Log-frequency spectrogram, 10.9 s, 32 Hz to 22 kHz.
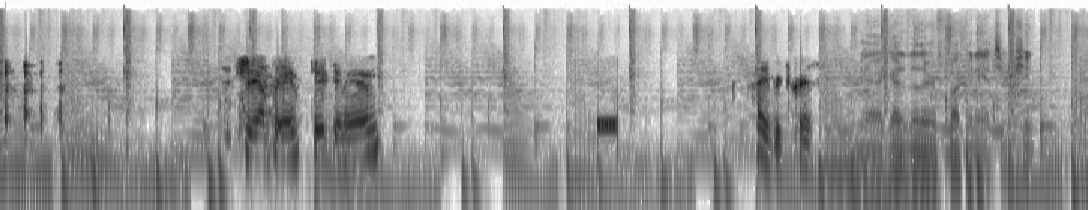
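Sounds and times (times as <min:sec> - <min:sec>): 
laughter: 0:00.0 - 0:00.9
speech: 0:02.4 - 0:04.0, 0:07.6 - 0:10.7
telephone dialing tones: 0:06.0 - 0:06.2.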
